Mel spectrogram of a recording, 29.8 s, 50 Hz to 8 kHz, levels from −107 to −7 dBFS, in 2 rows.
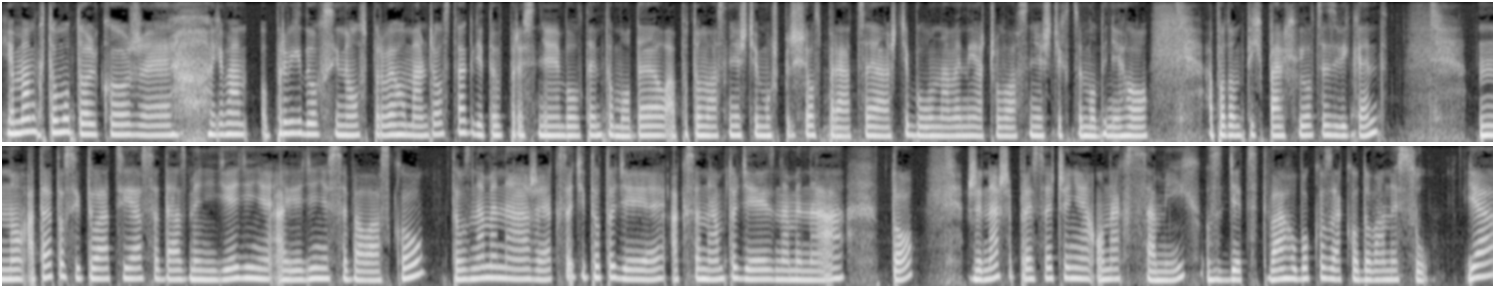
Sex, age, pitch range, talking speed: female, 20-39, 190-215 Hz, 170 wpm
